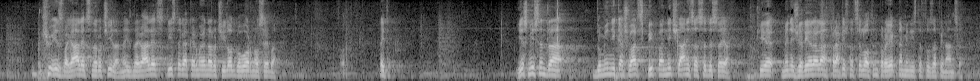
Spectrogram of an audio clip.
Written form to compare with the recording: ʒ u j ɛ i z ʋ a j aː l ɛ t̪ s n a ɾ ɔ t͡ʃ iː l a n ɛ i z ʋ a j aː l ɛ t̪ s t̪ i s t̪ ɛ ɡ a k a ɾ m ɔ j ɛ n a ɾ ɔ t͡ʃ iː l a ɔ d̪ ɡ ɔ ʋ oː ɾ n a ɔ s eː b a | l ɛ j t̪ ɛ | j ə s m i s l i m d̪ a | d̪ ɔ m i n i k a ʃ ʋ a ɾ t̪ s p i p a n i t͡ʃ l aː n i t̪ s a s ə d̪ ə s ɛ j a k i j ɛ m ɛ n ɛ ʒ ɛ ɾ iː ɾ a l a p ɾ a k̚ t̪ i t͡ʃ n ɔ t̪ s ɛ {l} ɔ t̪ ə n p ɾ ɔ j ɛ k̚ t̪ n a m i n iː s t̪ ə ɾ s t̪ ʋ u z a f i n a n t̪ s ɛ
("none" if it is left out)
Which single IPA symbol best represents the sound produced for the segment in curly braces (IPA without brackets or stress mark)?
l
